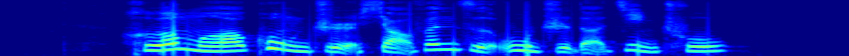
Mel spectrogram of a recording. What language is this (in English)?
Chinese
